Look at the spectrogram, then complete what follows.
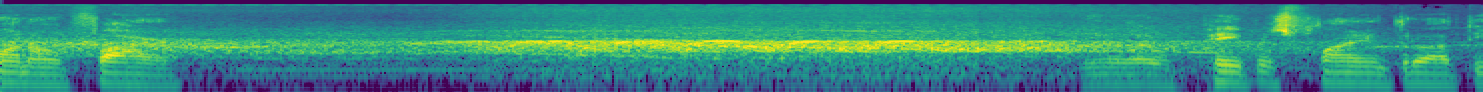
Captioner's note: sirens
